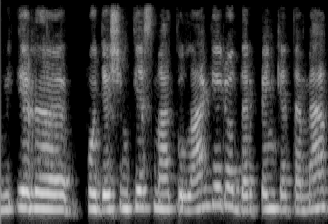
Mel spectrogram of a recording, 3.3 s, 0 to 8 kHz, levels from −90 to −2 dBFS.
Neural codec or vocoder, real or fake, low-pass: vocoder, 44.1 kHz, 128 mel bands, Pupu-Vocoder; fake; 7.2 kHz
